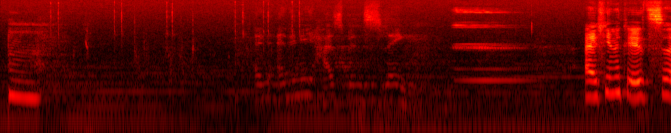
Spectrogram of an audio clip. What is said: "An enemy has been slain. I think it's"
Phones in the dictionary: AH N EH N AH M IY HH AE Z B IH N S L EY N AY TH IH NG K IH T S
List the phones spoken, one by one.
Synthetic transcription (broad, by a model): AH N EH N AH M IY HH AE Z B IH N S L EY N AY F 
